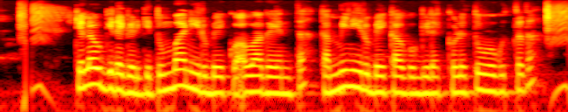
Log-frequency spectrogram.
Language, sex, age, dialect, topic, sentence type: Kannada, male, 31-35, Coastal/Dakshin, agriculture, question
